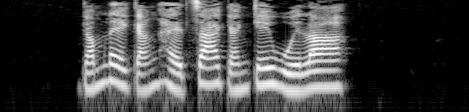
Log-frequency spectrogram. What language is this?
Cantonese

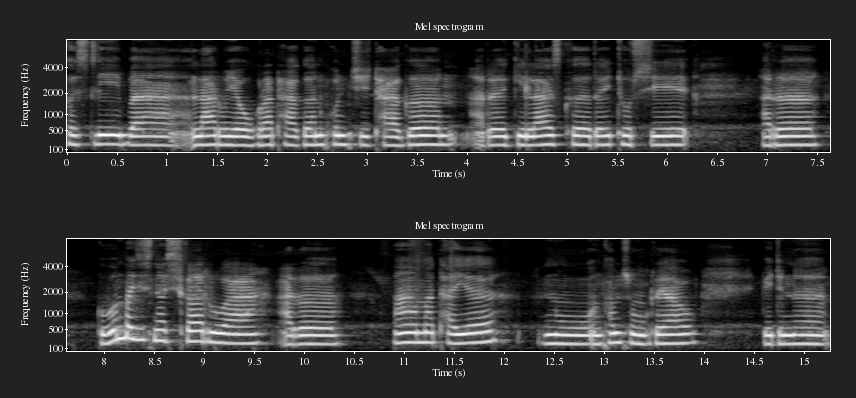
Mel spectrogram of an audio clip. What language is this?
Bodo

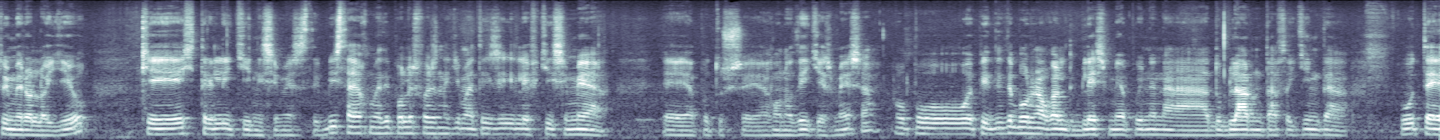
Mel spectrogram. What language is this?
Greek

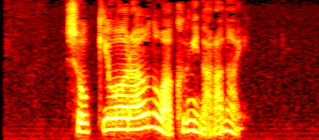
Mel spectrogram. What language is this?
Japanese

